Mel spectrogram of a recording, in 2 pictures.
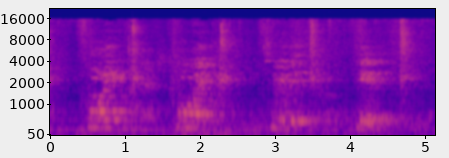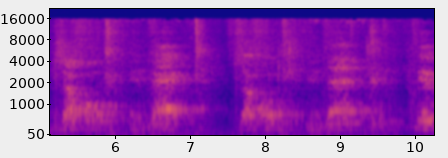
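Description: A voice talking, not made out as words, over dancers' shoes tapping and shuffling on a hard floor.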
